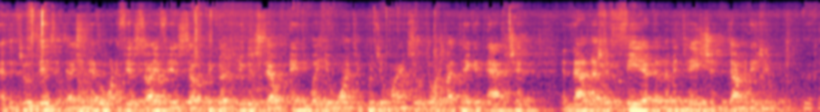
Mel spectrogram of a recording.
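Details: Adult male with profound hearing loss, childhood speech challenges and a speech impediment, trained in phonetics with marbles in his mouth, now with a cochlear implant: speech of a person with profound hearing loss.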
